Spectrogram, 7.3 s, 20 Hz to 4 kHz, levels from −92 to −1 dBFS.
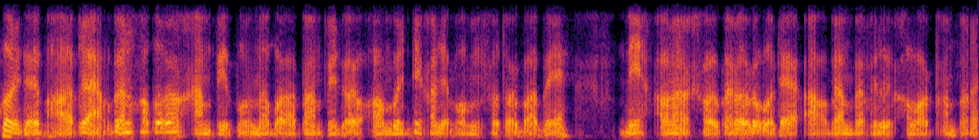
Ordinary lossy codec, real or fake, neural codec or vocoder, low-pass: Opus, 32 kbps; fake; autoencoder, 44.1 kHz, a latent of 192 numbers a frame, MeloTTS; 3.6 kHz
